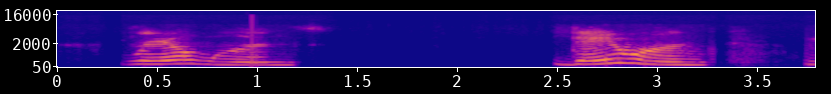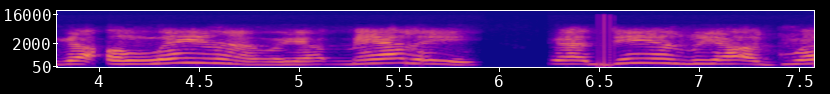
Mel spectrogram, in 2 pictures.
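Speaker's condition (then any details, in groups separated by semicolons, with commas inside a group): Cerebellar ataxia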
